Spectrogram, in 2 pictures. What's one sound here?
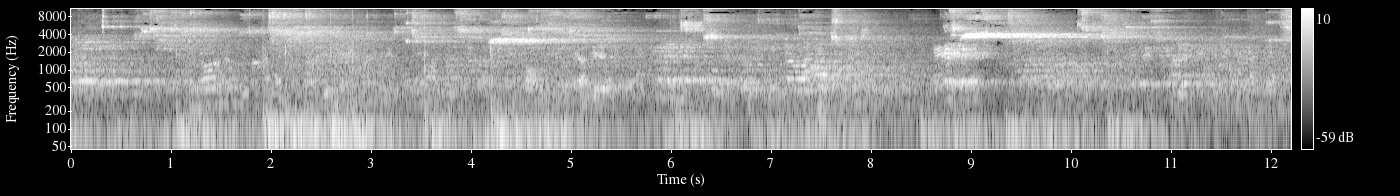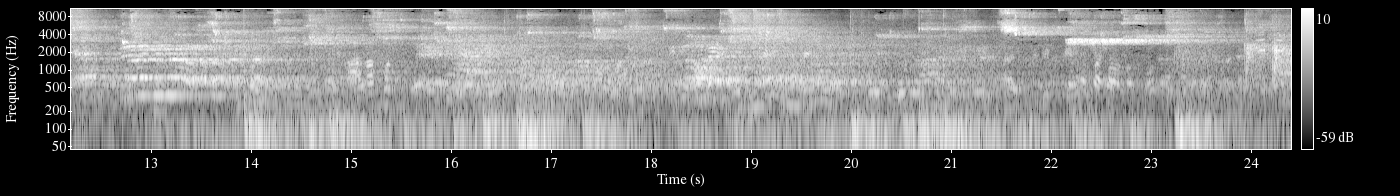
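A basketball bounces on a wooden court with dull thuds.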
